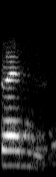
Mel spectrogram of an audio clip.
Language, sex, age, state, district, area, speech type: Tamil, female, 30-45, Tamil Nadu, Tirupattur, rural, conversation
